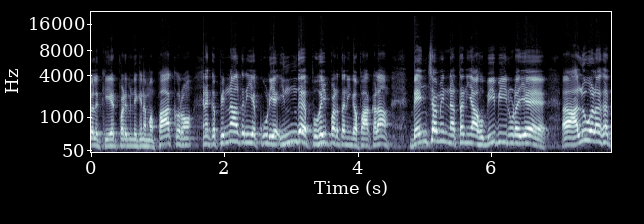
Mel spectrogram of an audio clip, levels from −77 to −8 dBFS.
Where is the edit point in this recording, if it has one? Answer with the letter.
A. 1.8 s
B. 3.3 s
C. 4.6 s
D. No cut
A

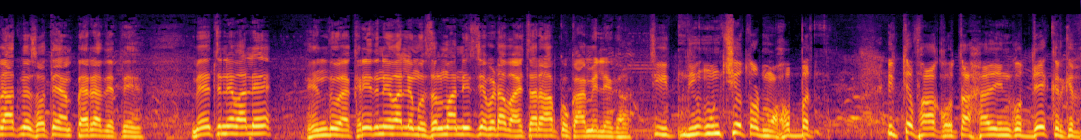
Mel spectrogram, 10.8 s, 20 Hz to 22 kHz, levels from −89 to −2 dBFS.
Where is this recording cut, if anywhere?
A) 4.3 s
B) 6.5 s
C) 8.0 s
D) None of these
B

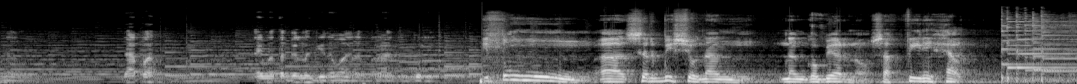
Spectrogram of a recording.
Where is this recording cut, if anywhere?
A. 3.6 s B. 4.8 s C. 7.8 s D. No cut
B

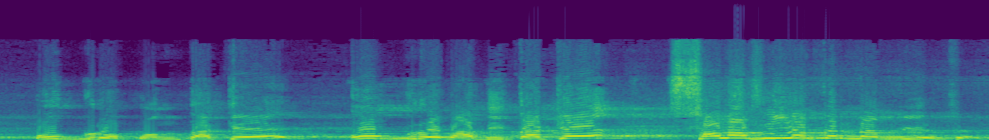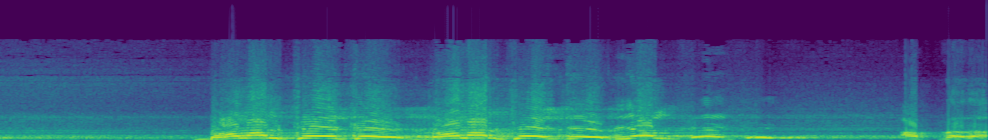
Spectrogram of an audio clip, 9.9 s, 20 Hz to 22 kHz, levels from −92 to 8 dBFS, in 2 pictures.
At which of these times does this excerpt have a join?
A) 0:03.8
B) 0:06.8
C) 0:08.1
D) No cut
D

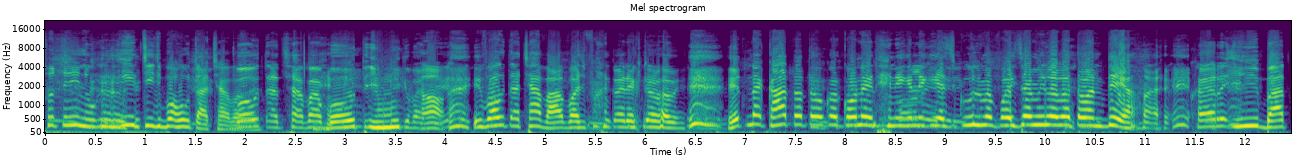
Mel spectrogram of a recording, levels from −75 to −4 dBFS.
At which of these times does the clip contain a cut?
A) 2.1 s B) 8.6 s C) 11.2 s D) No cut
D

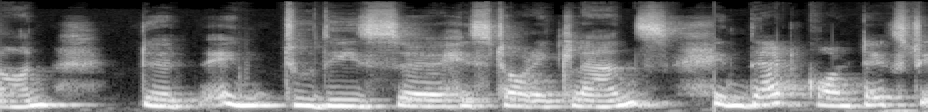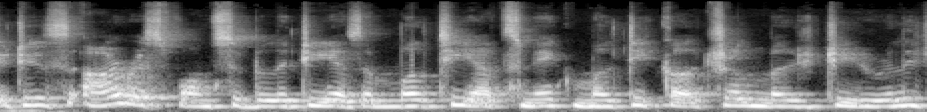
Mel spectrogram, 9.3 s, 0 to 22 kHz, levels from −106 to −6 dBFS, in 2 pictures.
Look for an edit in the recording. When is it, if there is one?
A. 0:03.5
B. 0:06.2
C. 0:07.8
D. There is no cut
A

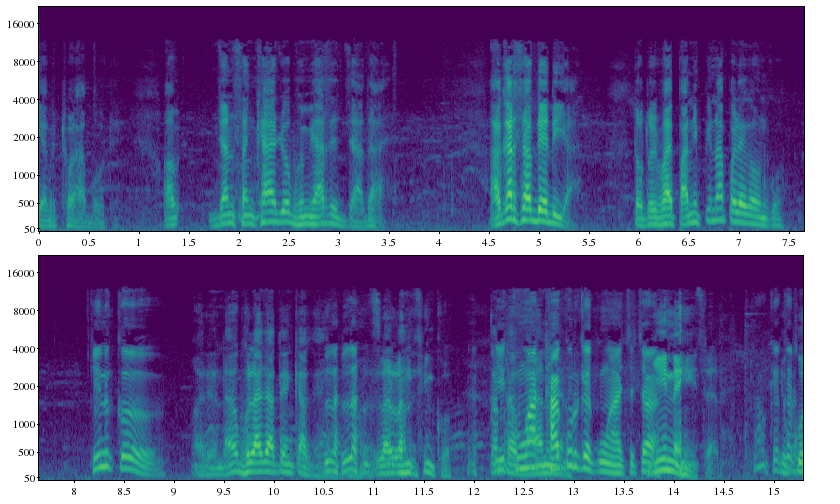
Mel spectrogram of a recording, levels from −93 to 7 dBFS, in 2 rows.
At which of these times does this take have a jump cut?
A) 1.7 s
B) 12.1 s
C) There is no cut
B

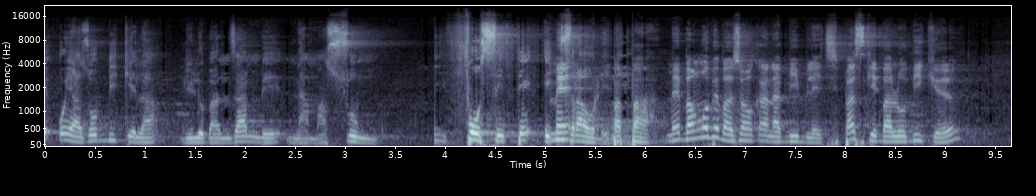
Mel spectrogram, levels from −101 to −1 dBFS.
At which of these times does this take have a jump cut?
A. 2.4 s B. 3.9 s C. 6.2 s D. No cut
B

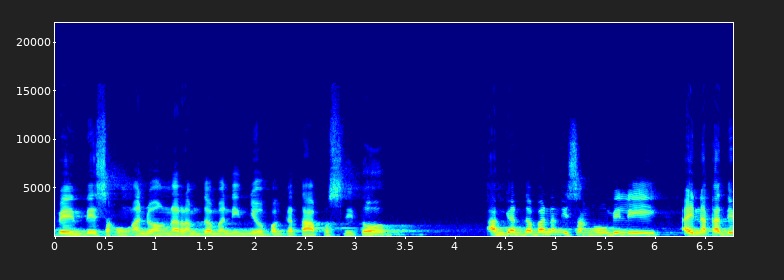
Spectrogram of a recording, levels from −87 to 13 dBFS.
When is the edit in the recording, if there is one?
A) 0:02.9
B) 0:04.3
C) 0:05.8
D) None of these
B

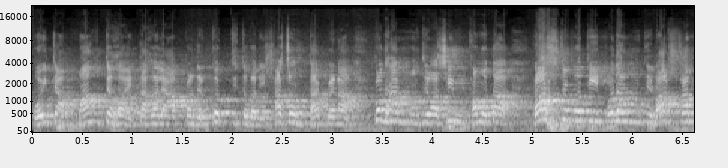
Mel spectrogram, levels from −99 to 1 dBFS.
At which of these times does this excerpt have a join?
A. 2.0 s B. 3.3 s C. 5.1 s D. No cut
D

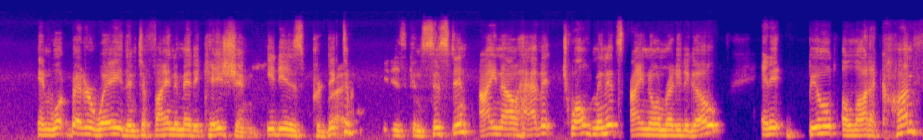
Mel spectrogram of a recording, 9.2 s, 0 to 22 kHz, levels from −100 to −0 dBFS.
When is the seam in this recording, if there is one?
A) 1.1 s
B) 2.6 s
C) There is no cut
B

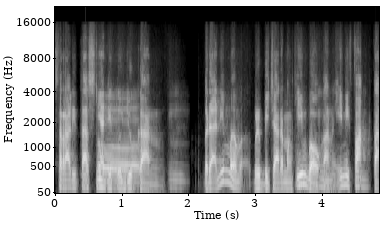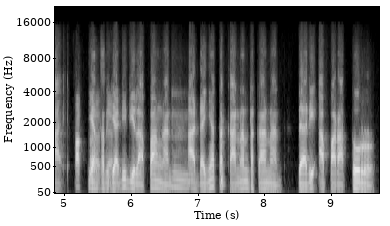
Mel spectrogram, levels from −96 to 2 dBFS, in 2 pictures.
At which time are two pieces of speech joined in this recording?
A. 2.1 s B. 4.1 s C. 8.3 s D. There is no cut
A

